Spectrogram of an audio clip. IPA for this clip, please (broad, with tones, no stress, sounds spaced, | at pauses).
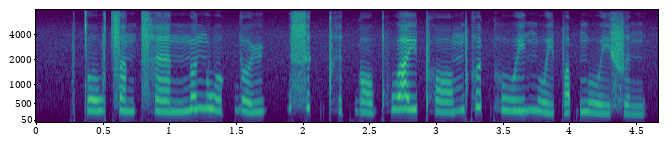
t̪ o˨˧ w t͡s ɐ˨ n t͡sʰ ɛː˨ n n̪ ɵ˥ n w ʊ˨˥ k̚ j ɵ˨˧ ɥ | s ɪ˥ k̚ pʰ ɪ˨ k̚ l ɔː˨˩ kʷʰ aː˥ j pʰ ɔː˨˥ m k ɵ˥ t̚ h uː˨˧ j ŋ uː˨˩ j p ɐ˨˥ p̚ ŋ uː˨˩ j f ɪ˨˩ ŋ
